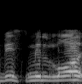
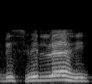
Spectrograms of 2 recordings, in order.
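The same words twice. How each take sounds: First: The L in Allah is heavy and deep. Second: The L in Allah is light and thin. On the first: The speaker calls it wrong. "ينفع اقول بسم الله؟" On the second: The speaker calls it right. "رققت"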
